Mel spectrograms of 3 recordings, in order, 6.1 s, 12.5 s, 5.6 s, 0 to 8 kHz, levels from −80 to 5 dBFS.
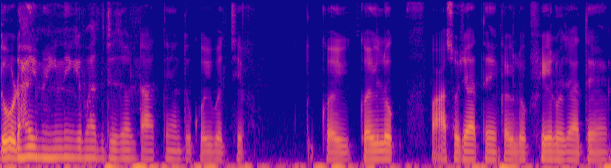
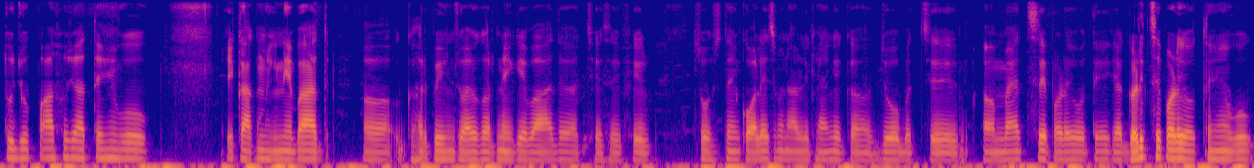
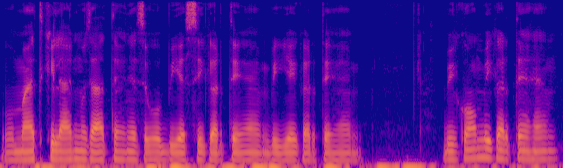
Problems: none marked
